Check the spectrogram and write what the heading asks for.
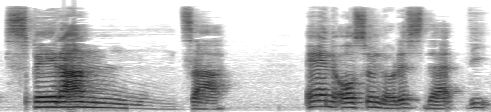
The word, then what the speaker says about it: speranza: right so AD speranza so notice again the Z is the T Z the N Fonuts it's double right speranza and also notice that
